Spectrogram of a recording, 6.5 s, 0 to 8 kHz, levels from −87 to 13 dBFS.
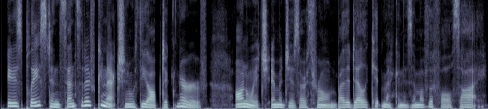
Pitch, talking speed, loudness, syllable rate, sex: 185 Hz, 210 wpm, -17 LUFS, 6.8 syllables/s, female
